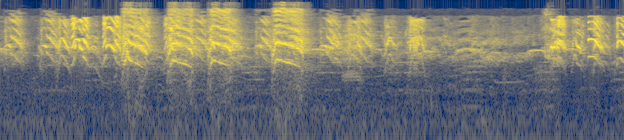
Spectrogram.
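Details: Rose-ringed parakeet voice, said to stir other parakeets to sing and mate: rapid shrill screeches in uneven clusters, several calls overlapping at once, with louder bursts near the start and middle and a brief lull before a final flurry.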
